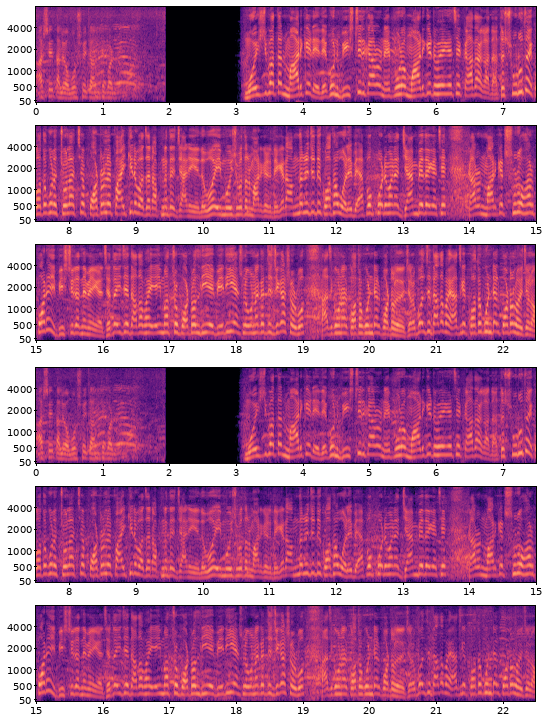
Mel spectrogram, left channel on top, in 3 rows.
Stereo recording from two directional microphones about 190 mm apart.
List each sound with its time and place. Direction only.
3.2 s speech: centre (ahead or behind)
21.5 s speech: 25° left (ahead or behind)
22.2 s speech: centre (ahead or behind)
